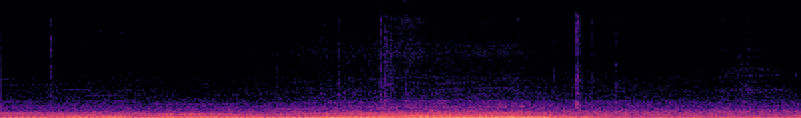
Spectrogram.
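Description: A supercharged HELLCAT Ram TRX pickup idles and revs with a loud, close engine rumble that swells in the middle and eases off, with a faint supercharger whine on top.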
